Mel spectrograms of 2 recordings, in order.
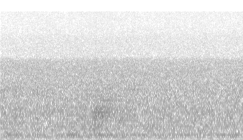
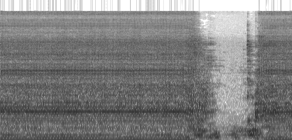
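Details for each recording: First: Overlock sewing machine after servicing that cured a loud banging noise: knife holder connection and upper looper bar replaced, oil tank refitted; now an even steady hiss with faint low hum, no knocking, running smooth and silent. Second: High-speed overlock sewing machine running with a loud, harsh rattling bang; the knife holder is loose from an internal connecting-link problem and the upper looper bar is worn, both to be replaced.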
